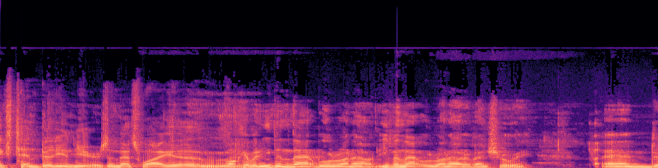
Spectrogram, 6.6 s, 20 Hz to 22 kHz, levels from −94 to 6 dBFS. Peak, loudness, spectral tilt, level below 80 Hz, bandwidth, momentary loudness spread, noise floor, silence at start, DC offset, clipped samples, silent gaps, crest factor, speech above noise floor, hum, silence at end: 0 dBFS; -11 LUFS; -5.5 dB/octave; -40 dBFS; 12 kHz; 8 LU; -32 dBFS; 0 s; under 0.1%; under 0.1%; none; 10 dB; 22 dB; none; 0 s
